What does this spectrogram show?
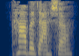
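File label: "haberdasher", English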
